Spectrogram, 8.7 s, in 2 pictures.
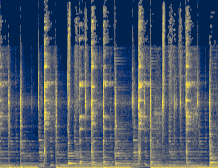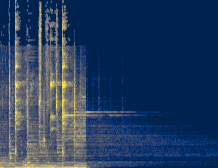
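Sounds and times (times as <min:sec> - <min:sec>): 
summer ukulele: 0:00.0 - 0:06.8.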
